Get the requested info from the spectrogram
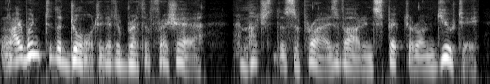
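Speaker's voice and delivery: usual speaking voice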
